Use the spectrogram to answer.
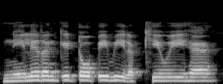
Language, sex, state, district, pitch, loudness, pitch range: Hindi, male, Uttar Pradesh, Shamli, 175 Hz, -13 LUFS, 170-195 Hz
